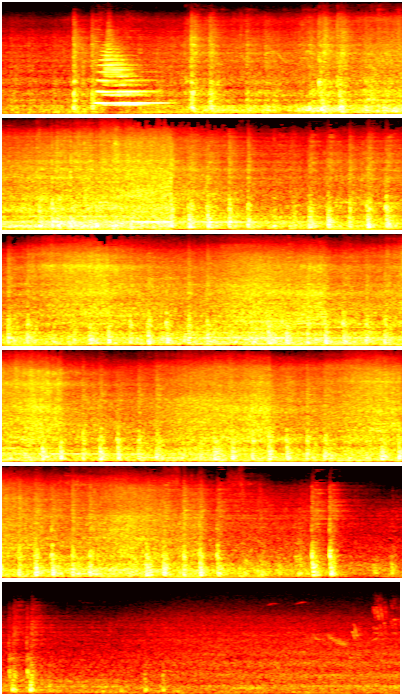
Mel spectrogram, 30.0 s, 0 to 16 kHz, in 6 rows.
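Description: A short train horn blast, then an Irish Rail 29000 class diesel multiple unit runs over jointed track, its wheels clicking rapidly and evenly over the rail joints above a steady engine drone for about twenty seconds. The clicking then dies away to a quiet background.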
